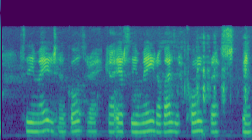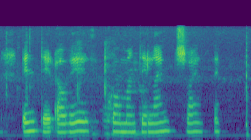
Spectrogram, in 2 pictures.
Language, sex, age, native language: Icelandic, female, 30-39, Icelandic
